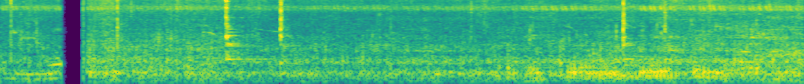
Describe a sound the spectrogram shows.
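A metal ladle scrapes and stirs inside a pot.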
